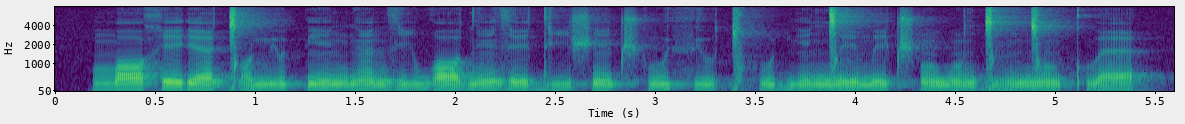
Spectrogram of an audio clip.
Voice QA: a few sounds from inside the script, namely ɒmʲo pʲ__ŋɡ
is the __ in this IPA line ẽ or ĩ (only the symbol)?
ẽ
